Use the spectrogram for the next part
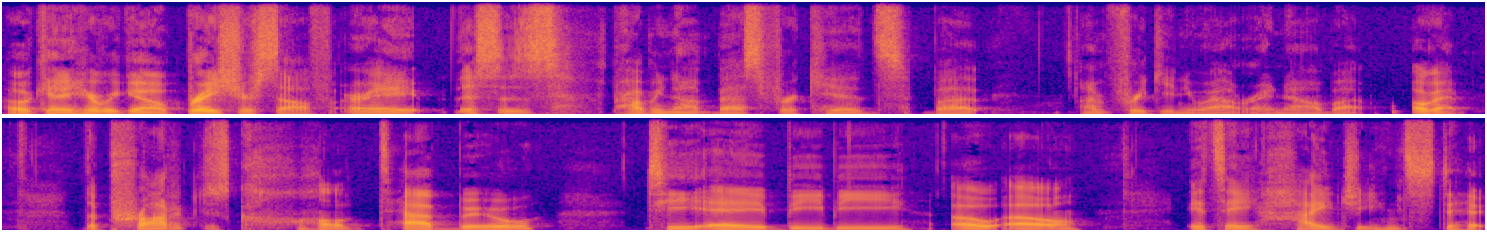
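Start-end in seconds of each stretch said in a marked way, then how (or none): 7.8-14.8 very slow delivery with giggles breaking in. Naming a product from its label, laughing while talking. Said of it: "I can't even say it without laughing".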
